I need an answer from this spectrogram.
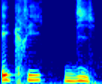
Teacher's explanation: remember, you put this T, you don't pronounce it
